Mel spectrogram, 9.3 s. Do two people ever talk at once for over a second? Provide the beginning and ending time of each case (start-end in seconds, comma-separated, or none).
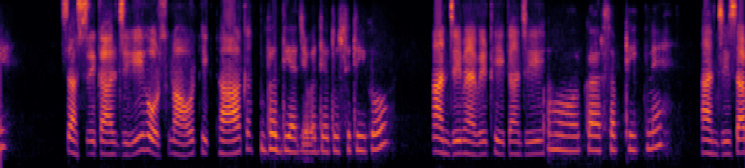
none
